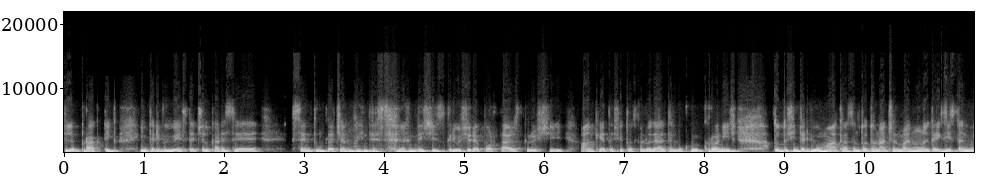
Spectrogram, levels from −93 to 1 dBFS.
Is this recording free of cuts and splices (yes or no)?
yes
